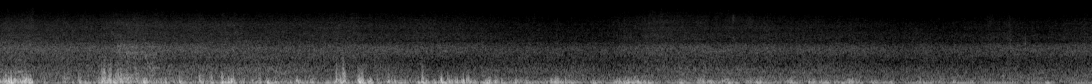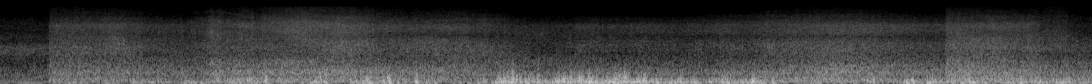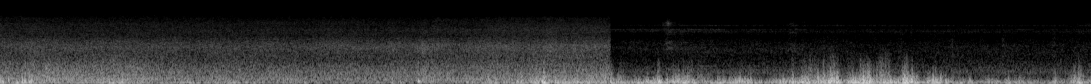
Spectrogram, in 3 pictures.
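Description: Sea waves breaking and washing up the shore, with wind buffeting the microphone in gusts. The surf grows louder about twelve seconds in and cuts off shortly before the end.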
